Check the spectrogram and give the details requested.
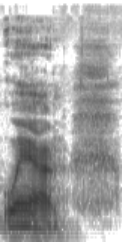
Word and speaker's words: when: Quando, when. O W com o som de U. H é mudo.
